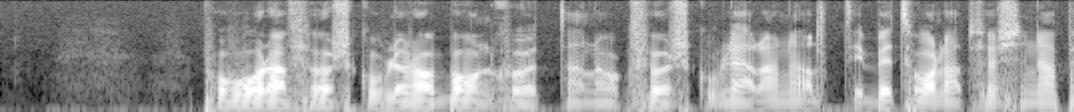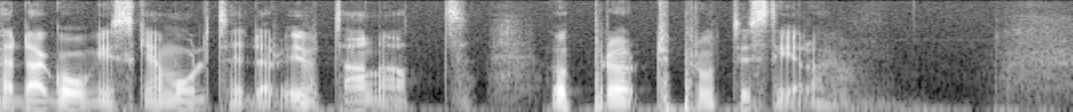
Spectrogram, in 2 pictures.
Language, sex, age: Swedish, male, 31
